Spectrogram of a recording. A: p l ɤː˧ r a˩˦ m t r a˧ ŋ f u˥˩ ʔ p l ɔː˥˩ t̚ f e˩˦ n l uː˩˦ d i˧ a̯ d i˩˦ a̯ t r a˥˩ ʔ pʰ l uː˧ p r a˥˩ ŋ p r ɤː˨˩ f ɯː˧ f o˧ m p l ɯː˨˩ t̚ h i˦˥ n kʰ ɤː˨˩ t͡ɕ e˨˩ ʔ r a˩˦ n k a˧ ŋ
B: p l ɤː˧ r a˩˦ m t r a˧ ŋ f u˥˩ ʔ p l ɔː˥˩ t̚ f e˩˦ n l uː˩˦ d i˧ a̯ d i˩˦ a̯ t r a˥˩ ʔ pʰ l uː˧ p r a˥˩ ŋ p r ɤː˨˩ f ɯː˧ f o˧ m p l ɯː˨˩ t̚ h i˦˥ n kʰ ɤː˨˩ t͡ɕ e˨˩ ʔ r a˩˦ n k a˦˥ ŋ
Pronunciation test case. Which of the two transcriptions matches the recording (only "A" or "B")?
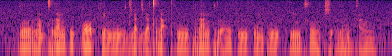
A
